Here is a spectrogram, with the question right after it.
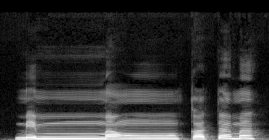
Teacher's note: نون کو چھپائیں 2 سیکنڈ کے لیے اور میم پہ گنہ کریں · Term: اخفاء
